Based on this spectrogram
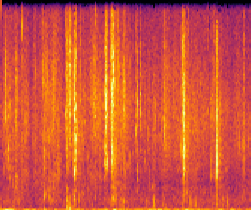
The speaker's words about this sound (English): I seem to be walking through Swanville Nature Reserve.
